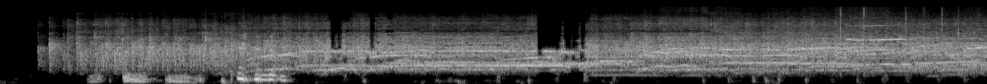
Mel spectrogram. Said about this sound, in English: And the crowd goes wild.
